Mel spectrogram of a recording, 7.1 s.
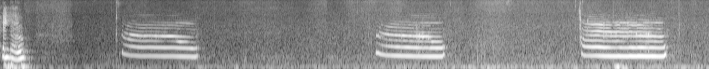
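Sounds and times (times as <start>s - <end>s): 
cat meowing: 1.2s - 2.0s, 3.8s - 4.5s, 5.8s - 6.8s.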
